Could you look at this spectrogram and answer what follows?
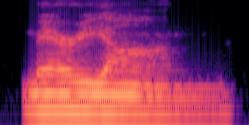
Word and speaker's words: Maryanne: years older than me her name was Maryanne which she pronounced Maran her grandfather immigrated to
